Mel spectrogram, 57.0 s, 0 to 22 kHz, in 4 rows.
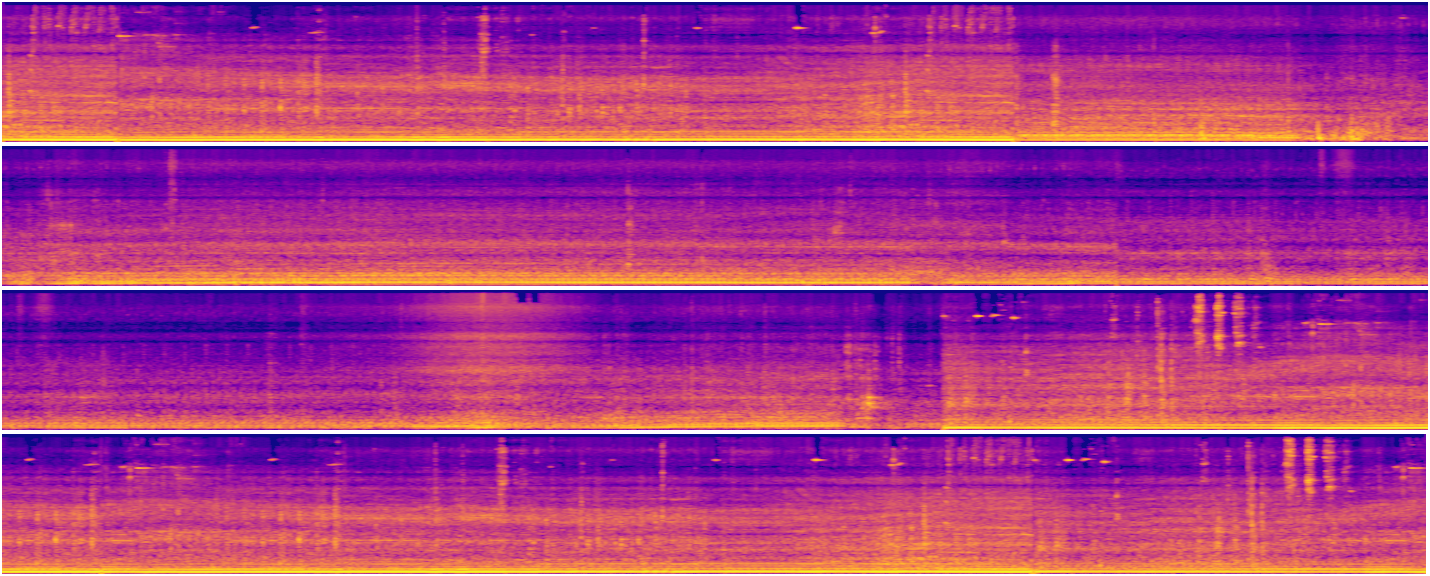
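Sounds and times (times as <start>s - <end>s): diesel engine droning: 0.0s - 57.0s
short hiss: 32.5s - 34.5s.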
